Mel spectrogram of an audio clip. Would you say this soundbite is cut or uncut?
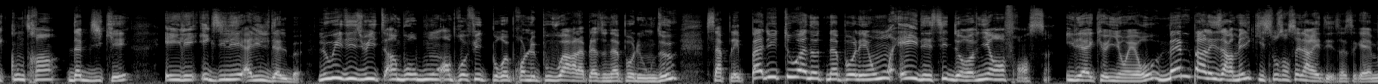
uncut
